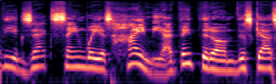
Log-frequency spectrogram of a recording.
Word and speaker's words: Jaime: And he's letting people call him Jamie because Jamie seems a lot more saleable to a lot more marketable to a black audience than saying Jaime, which is the Spanish pronunciation of it.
